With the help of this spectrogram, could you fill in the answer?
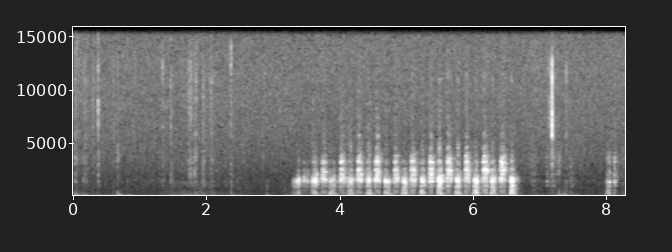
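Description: A coin scratches the coated areas of a blue paper scratch lottery ticket, with brief pauses between strokes. After a quiet stretch, a rapid, rhythmic rasping burst runs from about 3.3 to 6.6 seconds, centered around 1 kHz with bright edges. A short final scrape follows near the end.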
